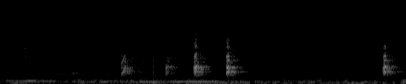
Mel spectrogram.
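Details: A female chukar partridge gives five short, husky clucking notes at uneven intervals, mostly in a quick run, over a steady low hum.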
